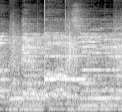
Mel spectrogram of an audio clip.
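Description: Singing into a microphone over a backing of choral voices, with long held notes and no breaks.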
